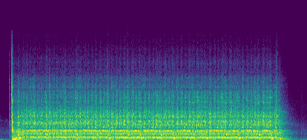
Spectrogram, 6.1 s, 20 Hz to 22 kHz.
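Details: 1970 Ford Mustang Mach 1, first start after nearly 40 years sitting, some new engine parts fitted: catches with sudden bang, runs ragged and uneven about five seconds, then dies; rough start after long storage.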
